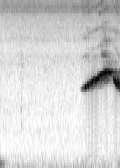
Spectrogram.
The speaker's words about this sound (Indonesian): Kok ada suara burung ya malam-malam gini ya? eh, burung bapak gue bangun nih.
